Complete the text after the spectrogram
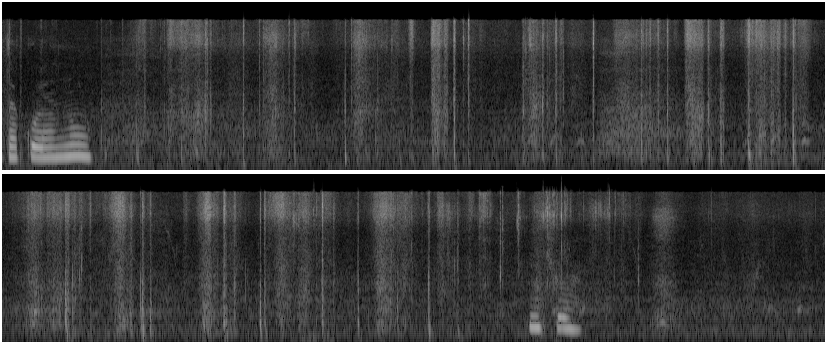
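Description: Footsteps crunch through snow at a walking pace.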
